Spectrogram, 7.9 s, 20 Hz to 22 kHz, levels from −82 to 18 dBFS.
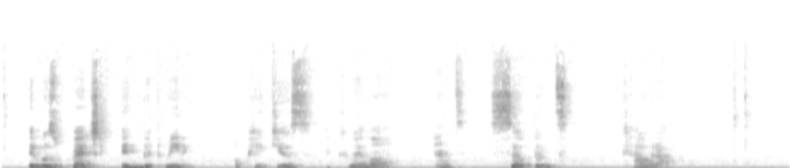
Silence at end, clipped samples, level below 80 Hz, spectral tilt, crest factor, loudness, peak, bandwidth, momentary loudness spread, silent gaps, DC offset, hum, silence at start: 0 s; under 0.1%; -56 dBFS; -4.5 dB/octave; 18 dB; -42 LUFS; -24 dBFS; 16.5 kHz; 21 LU; none; under 0.1%; 50 Hz at -55 dBFS; 0.05 s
